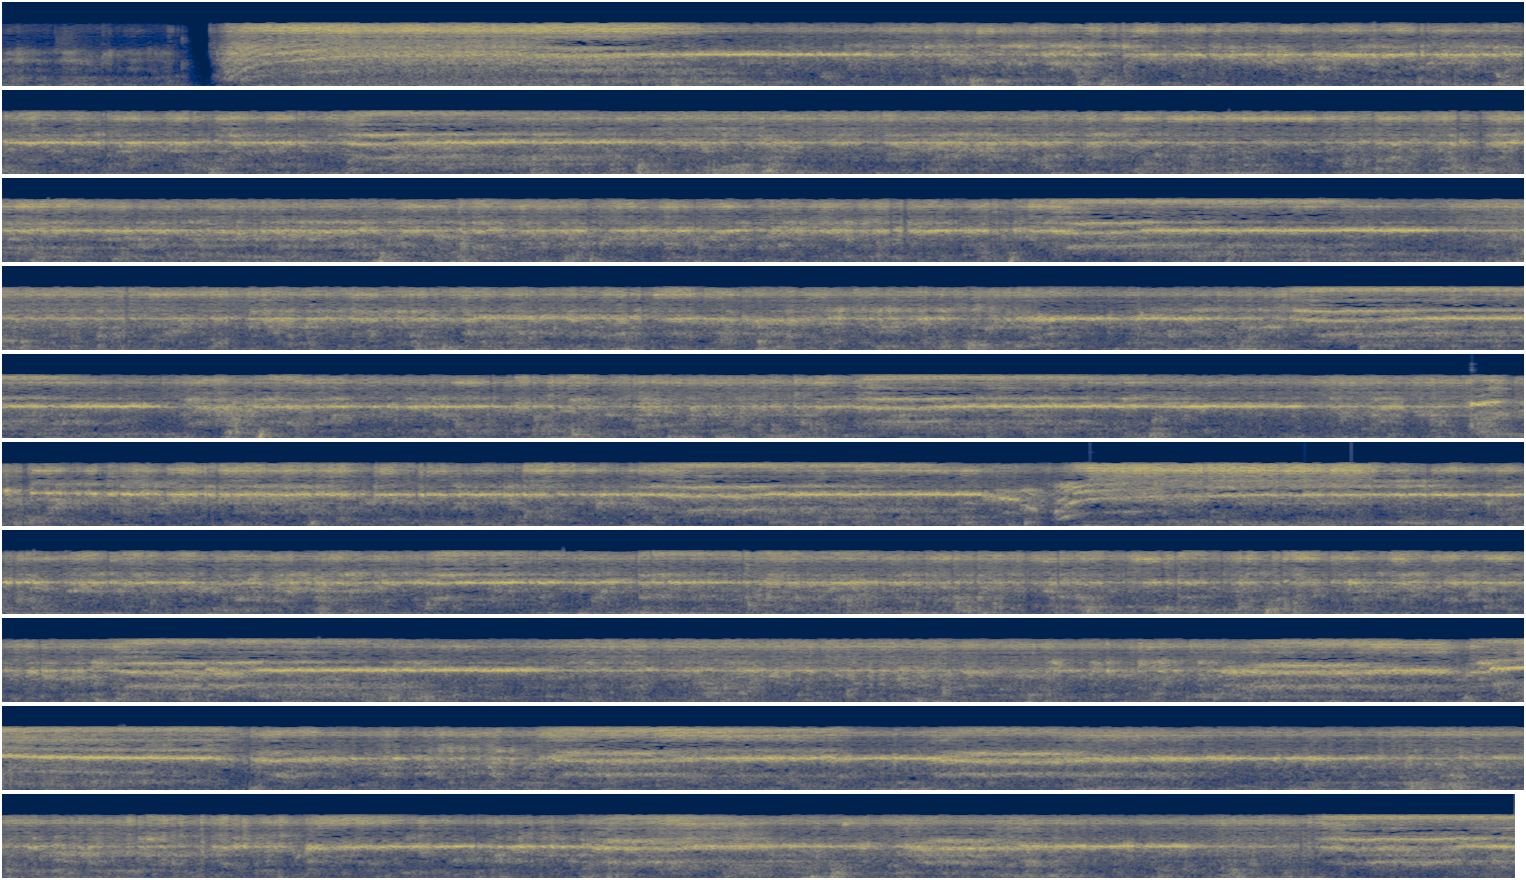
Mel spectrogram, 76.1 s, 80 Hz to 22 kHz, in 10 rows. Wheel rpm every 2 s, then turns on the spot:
40, 210, 230, 230, 230, 230, 240, 230, 230, 230, 230, 230, 230, 230, 230, 230, 230, 230, 230, 250, 230, 210, 220, 230, 230, 240, 230, 230, 230, 230, 230, 230, 230, 220, 230, 230, 230, 230.
none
